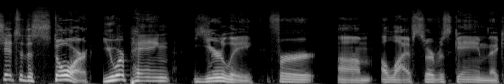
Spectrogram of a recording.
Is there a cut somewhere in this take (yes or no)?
yes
